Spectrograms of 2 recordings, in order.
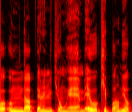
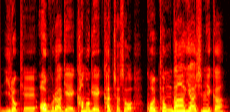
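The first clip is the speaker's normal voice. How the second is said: raised, pleading protest with a bitter edge; aggrieved complaint to God; 6 semitones higher, 4 dB louder than usual. Retold or imitated. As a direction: voice Paul's hurt grievance, higher and louder. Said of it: "이렇게 항의했나요?". (억울하게 항의하는 높은 목소리)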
